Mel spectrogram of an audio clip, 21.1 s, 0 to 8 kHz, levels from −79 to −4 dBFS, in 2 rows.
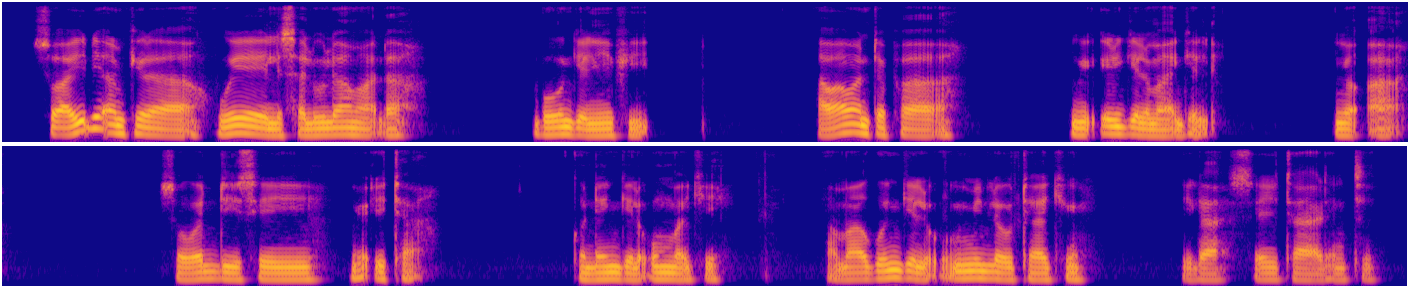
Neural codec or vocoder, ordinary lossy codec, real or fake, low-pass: none; none; real; 7.2 kHz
